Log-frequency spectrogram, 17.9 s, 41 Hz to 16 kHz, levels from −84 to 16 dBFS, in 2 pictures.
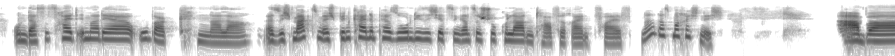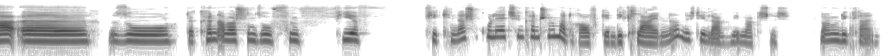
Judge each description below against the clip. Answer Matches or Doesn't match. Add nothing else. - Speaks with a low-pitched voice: Doesn't match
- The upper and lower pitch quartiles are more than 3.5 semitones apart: Matches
